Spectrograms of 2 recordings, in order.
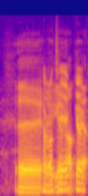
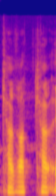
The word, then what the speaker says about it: Karateka: Hvordan er det du uttaler det? – Karateka, Karateka. Jeg sa Karateka, jeg var liten.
